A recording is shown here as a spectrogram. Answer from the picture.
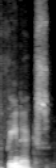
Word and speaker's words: Foenix: The Commodore, or not the Commodore, but the C256 Phoenix, and that's spelled Foenix.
